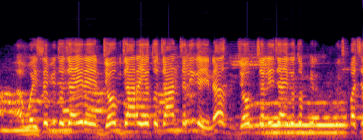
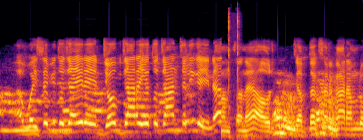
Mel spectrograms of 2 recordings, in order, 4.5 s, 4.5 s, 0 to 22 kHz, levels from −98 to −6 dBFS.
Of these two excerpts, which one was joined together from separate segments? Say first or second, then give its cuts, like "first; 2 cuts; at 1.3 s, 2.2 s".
second; 1 cut; at 2.8 s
